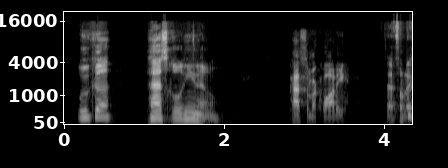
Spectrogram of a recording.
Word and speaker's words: Pasqualino: His name is pronounced Luca Pasqualino.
